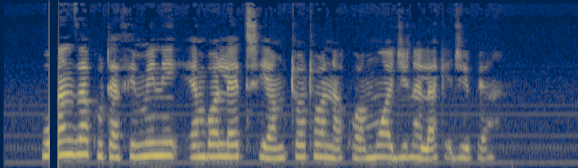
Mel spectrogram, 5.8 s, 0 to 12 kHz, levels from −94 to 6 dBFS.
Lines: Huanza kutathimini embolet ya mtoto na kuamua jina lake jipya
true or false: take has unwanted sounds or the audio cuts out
true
